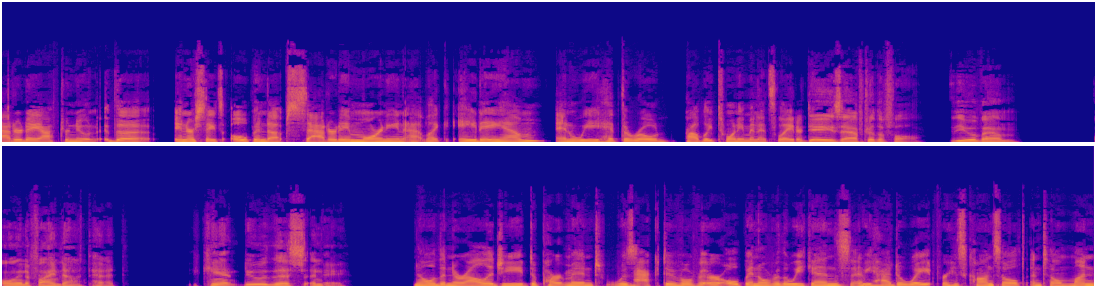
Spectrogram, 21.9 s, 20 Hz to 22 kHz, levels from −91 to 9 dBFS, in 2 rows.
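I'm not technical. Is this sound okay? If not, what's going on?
No. The speech has brief chirps or blips at 7.94, 9.48, 14.12, 17.23 and 19.51 s, each lasting about 50 to 70 ms. These come from damaged data in a compressed stream: the decoder misreads corrupted bytes, briefly loses its place, and resyncs.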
